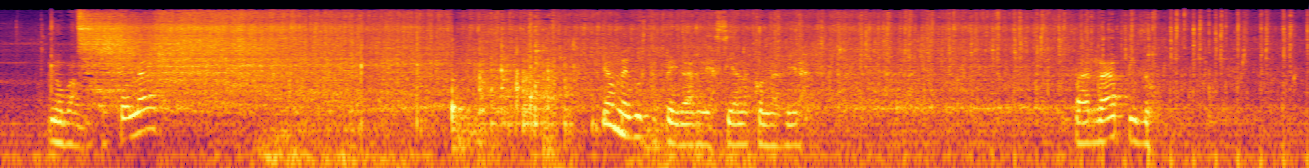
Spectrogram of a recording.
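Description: Thick sauce pours and splashes through a metal strainer into a pan.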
